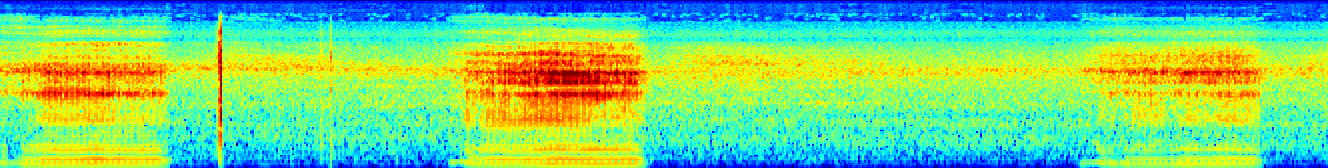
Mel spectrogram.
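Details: Black and tan Labrador dog snoring in sleep: three loud, buzzing, tonal snores on breathing in, roughly every four seconds, with quiet gaps between.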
